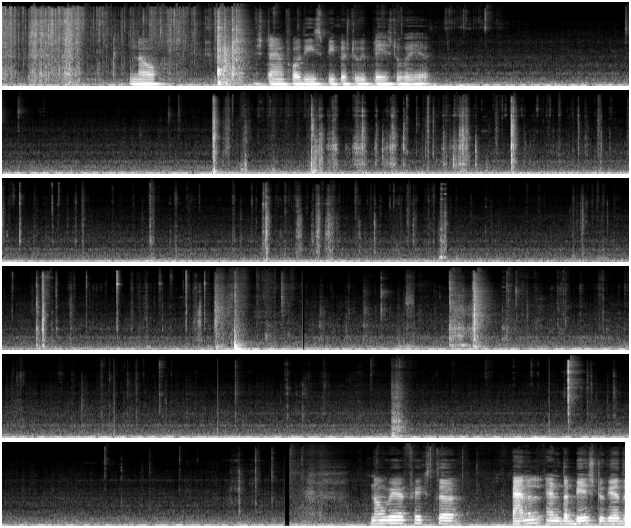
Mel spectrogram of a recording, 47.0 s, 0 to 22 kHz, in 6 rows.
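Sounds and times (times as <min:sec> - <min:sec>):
low hum: 0:00.0 - 0:46.9
laptop parts clicking and rattling: 0:10.9 - 0:26.2.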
